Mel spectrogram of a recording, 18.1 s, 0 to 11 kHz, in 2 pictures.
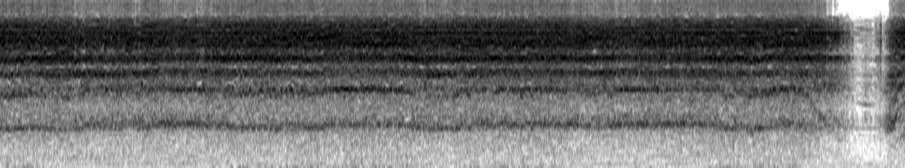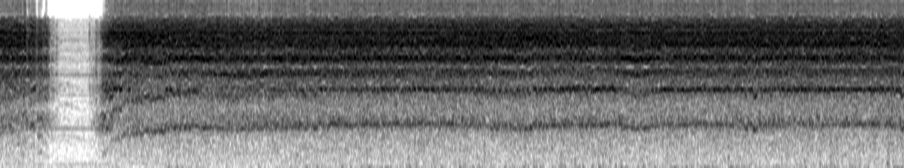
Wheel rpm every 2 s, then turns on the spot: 210, 220, 230, 210, 50, 180, 230, 230, 230.
none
